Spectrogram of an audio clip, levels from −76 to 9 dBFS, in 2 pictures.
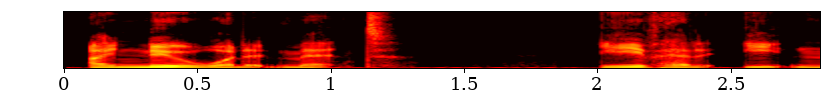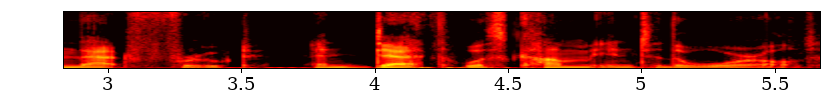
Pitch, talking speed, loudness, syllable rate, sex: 100 Hz, 170 wpm, -22 LUFS, 4.4 syllables/s, male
